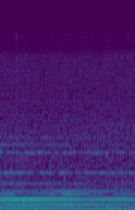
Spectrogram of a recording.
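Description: Steady rain falling on the ground, a dense, even hiss of drops with no pauses, fairly loud, along with a faint low hum underneath. No one speaks.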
